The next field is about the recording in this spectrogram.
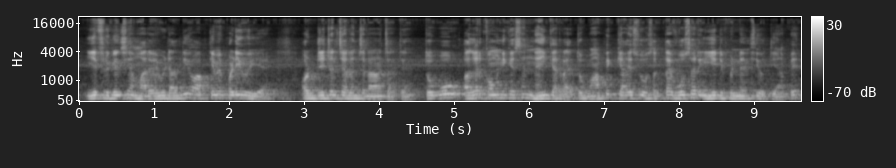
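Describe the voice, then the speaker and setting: A man's voice: medium pitch, warm tone. An Indian man giving a hands-on technical tutorial, explaining step by step and repeating key phrases. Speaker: technical instructor. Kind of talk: hands-on spoken software tutorial. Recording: echoey reverberant room, noisy, distant sound.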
